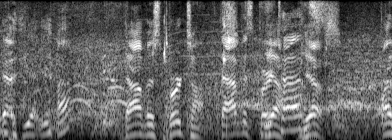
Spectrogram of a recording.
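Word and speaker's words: Dāvis Bertāns: Oh, well now, at this point in my life, it's Davis Bertans. Is that how you say his name? Yeah. Davis Bertans.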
